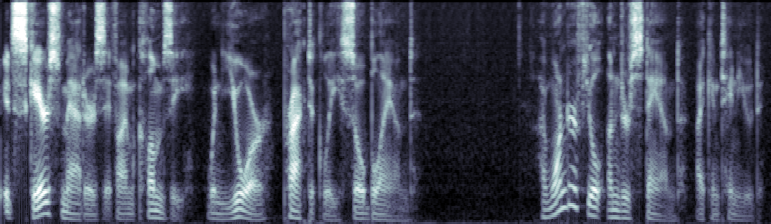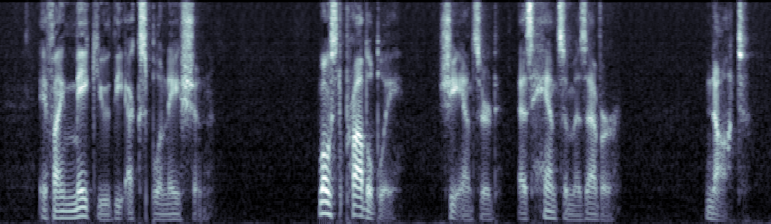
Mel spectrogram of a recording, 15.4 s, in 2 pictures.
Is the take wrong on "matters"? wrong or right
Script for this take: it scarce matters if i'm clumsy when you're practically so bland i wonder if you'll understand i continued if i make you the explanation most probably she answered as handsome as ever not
right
